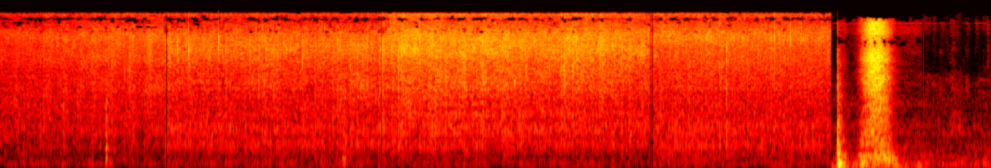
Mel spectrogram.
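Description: Okra masala with onions sizzling in a non-stick wok while it is stirred with a wooden spatula, a steady, fairly soft hiss. Just after twelve seconds a sudden thump and a brief loud rush of noise cut in, louder than the frying.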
